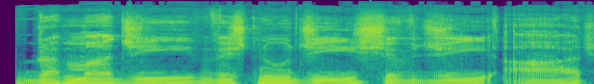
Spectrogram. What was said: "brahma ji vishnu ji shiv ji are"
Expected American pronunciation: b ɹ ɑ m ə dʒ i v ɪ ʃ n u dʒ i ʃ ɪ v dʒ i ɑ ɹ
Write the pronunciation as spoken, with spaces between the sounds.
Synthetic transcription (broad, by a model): b ɹ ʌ m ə dʒ i v ɪ ʃ n u dʒ i ʃ ɪ v dʒ i ɑ ɹ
